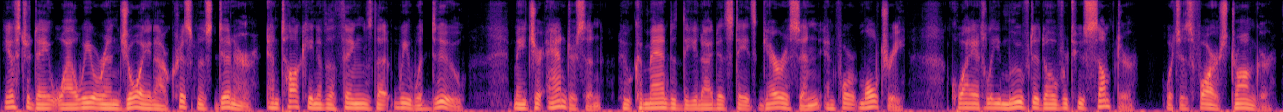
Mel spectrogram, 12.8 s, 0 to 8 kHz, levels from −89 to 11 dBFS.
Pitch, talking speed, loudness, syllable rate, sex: 110 Hz, 180 wpm, -16 LUFS, 5.5 syllables/s, male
